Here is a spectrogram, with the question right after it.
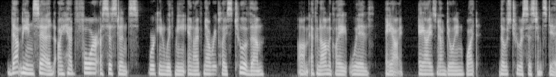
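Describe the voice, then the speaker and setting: Very deep and low for a woman, her voice carries a bright, sharp tone, fairly even intonation and very even loudness at a moderate pace, in a very clean, dry and close recording with a silent background and no echo. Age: 70s. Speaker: commercial real estate broker. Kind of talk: interview. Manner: halting, with fillers.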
